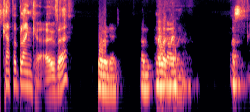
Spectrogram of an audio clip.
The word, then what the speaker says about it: Alekhine: Alekhine. It was, okay. Yes. I've credited that point to Paul because I think I heard you say that. So okay, that's right. Yes. So technically pronounced Alyukin, but I'm being generous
